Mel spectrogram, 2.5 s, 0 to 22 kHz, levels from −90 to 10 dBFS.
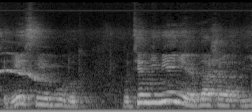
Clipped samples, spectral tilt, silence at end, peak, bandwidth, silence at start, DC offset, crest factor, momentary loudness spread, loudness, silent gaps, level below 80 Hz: under 0.1%; -4.5 dB/octave; 0 s; -14 dBFS; over 20 kHz; 0 s; 1%; 14 dB; 11 LU; -27 LUFS; none; -62 dBFS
